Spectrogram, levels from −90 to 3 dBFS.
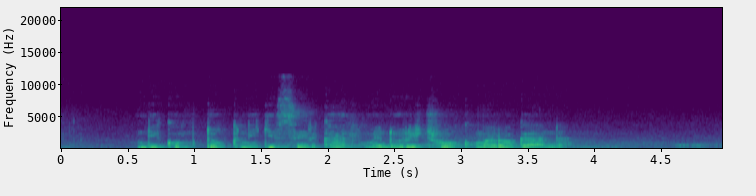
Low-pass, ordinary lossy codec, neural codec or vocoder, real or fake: none; none; none; real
